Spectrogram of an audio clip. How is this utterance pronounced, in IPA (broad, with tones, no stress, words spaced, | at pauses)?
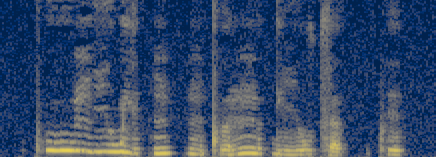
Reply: pʰuː˥ ŋiː˥wjɪ˨˥k̚ ŋɪ˧k̚ɪ˨ŋ pʰɵ˨˥nŋɵ˧t̚jiː˨˧wt͡sɐ˨˥k̚ | pʰɪ˨˥k̚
